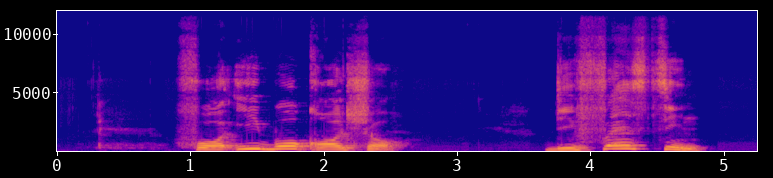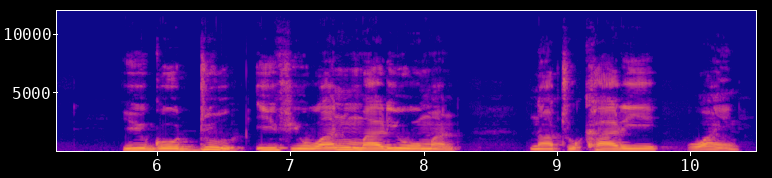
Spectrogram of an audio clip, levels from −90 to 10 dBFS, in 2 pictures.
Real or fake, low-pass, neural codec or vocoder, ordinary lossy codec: real; none; none; none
